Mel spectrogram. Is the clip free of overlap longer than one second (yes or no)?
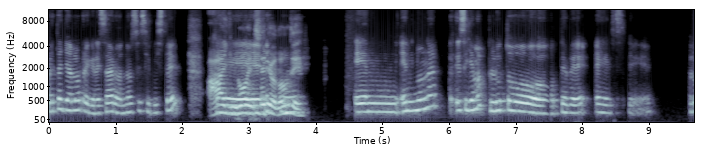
no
